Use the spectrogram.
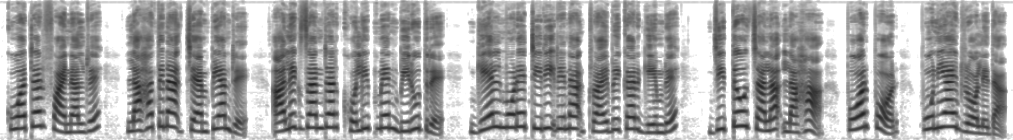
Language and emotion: Santali, neutral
